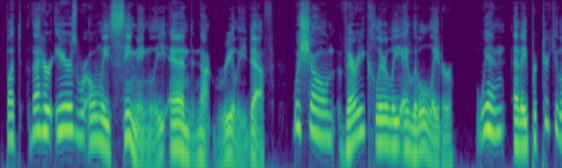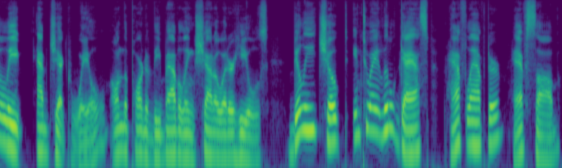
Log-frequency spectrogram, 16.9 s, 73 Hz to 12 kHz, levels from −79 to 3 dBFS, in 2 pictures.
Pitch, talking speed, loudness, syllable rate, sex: 140 Hz, 155 wpm, -18 LUFS, 4.4 syllables/s, male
